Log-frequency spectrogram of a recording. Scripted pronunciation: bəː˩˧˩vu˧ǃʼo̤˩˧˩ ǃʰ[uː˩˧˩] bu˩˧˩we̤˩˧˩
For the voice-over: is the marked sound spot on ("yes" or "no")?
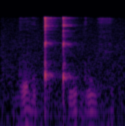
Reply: yes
